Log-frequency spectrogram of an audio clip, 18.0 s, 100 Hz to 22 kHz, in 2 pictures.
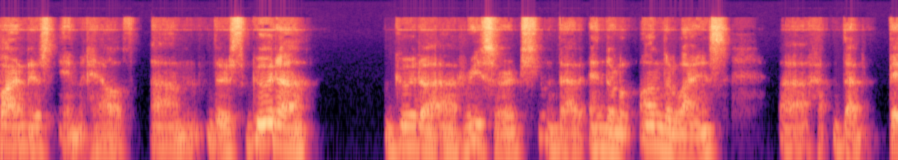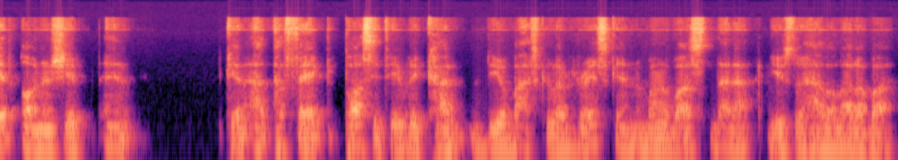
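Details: Adult bilingual man with aphasia after a stroke in March 2020: post-stroke aphasia.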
